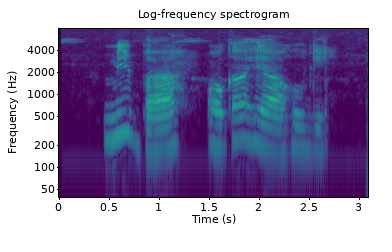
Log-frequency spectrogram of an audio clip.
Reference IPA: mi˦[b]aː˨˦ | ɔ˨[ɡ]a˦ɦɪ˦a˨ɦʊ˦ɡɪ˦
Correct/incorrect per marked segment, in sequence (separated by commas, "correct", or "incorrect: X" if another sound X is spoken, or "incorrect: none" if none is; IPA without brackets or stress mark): correct, correct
